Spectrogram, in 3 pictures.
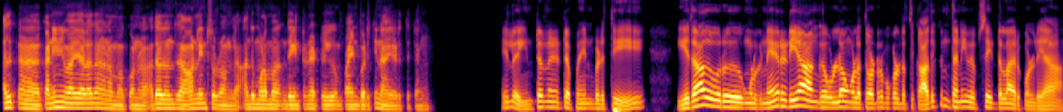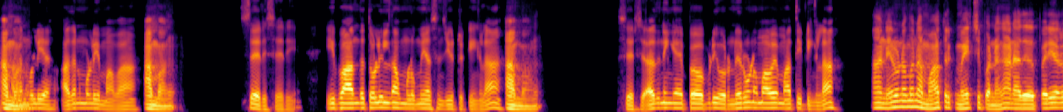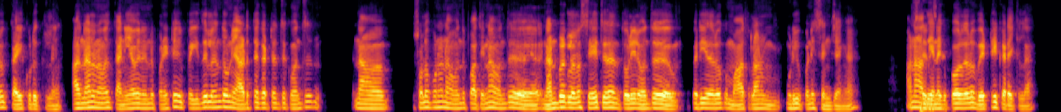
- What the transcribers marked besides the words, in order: "வாயிலா" said as "வாயால"; in English: "ஆன்லைன்"; in English: "இன்டர்நெட்ட"; in English: "வெப்சைட்"; tapping; "இன்னுமும்" said as "உன்னய"
- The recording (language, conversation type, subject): Tamil, podcast, மற்றவர்களுடன் உங்களை ஒப்பிடும் பழக்கத்தை நீங்கள் எப்படி குறைத்தீர்கள், அதற்கான ஒரு அனுபவத்தைப் பகிர முடியுமா?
